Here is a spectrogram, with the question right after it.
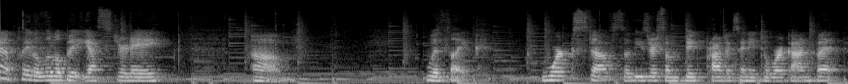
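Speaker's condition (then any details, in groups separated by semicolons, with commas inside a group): No condition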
